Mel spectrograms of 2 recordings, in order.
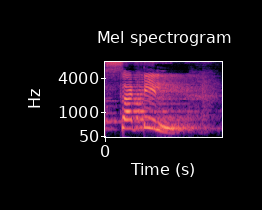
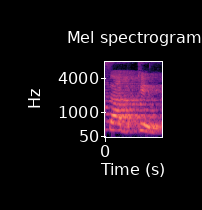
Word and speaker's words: subtle: You observe here Deb doubt subtle B comes before T there so B is silent in that kind of words com thumb lamb climb we should not say climb Thum we should not say why B is coming after M and here that b is coming before before that is only the rule If You observe the words you can understand the rule also here de doubt subtle it's not sub right now we are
